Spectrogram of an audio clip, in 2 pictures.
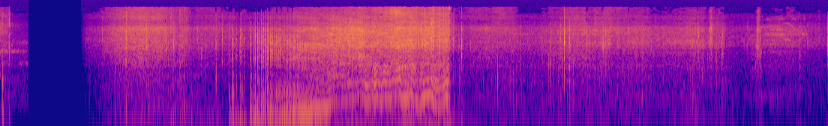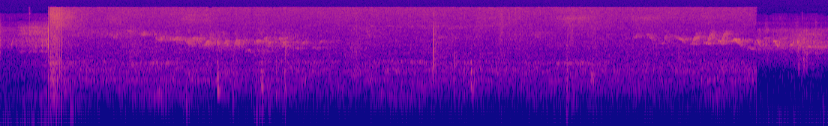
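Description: A few seconds of loud rushing noise with a deep rumble, like wind on the microphone, dying down after about six seconds. Then faint, quiet ambience by a still loch, with a few faint high bird calls.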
